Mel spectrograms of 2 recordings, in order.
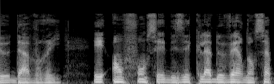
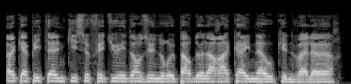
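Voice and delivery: higher, scornful put-down; mépris cinglant; 6 semitones higher, 3 dB louder than usual. A narrator's reading. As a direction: dismiss him with irritated contempt. Maxime foudroie le garde, méprisant. (réplique méprisante, voix plus haute)

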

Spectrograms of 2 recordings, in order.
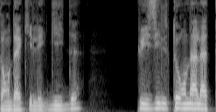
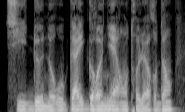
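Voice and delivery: ordinary delivery

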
